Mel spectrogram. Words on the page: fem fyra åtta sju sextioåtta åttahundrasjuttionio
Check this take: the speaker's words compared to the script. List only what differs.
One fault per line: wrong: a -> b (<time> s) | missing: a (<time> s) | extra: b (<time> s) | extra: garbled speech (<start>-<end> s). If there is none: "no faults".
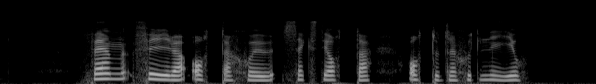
no faults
